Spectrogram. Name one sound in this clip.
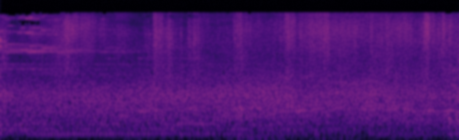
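Horse hooves crunch in snow.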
